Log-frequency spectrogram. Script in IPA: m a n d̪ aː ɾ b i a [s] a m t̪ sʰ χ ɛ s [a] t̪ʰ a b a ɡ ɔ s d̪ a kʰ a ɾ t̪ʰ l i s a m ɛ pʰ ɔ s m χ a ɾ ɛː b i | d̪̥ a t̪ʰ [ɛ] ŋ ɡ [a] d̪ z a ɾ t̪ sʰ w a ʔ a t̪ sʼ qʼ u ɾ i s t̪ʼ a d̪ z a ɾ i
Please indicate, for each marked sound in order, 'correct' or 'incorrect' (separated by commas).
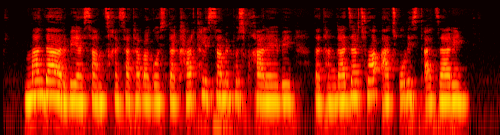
correct, correct, incorrect, correct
